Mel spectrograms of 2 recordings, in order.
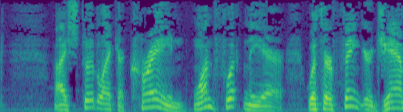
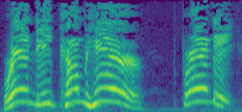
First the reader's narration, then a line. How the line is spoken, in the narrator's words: she yelled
